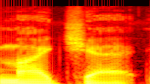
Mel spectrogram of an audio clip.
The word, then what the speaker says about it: Czech: And that's with a partner of mine, DJ Mike Check, like Mike Check 1-2, Mike Check, but he's actually Czechoslovakian, and that's his name, DJ Mike Check. So it's spelled C-Z-E-C-H.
